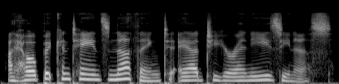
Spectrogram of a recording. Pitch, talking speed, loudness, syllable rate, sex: 190 Hz, 175 wpm, -19 LUFS, 4.7 syllables/s, female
